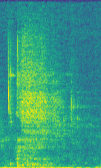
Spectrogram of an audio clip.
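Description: A man's quiet breath through nose or mouth with a few faint mouth or lip clicks during a pause in his speech.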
